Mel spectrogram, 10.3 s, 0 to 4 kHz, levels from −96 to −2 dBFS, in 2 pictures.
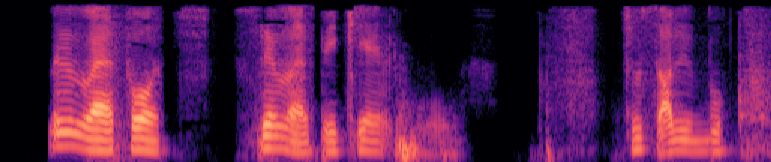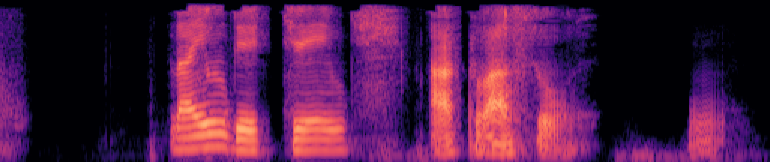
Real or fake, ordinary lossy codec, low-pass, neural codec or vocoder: fake; MP3, 24 kbps; 3.6 kHz; codec, 44.1 kHz, 1.7 kbps, Pupu-Codec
